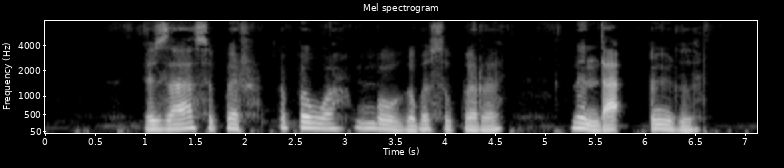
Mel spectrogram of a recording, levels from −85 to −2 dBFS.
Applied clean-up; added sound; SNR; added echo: none; none; none; none.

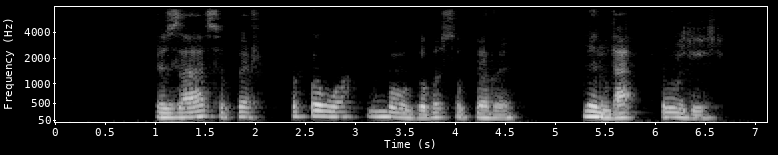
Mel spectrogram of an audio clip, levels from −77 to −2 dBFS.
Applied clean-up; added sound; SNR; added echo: neural mask model DeepFilterNet 3.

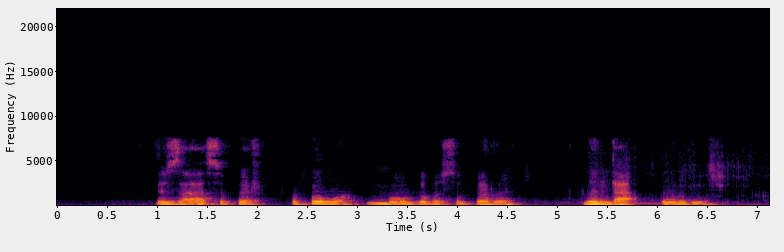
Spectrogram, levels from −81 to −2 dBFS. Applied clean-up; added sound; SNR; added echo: neural separator model SepFormer DNS4.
